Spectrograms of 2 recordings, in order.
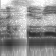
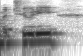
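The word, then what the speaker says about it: Mothudi: to him the other night that I wasn't pronouncing it right it's not mithuti it's Kamar matuti he's from Valley Village California at Campbell Hall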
